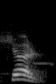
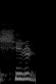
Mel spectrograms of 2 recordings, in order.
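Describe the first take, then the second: First: The vowel sounds like 'er' before the r. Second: The vowel sounds like 'i' before the r. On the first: The speaker calls it right. "आयचा उच्चार अ होतो" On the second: The speaker calls it wrong. "आपण शिर्ट म्हणतो का? नाही"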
